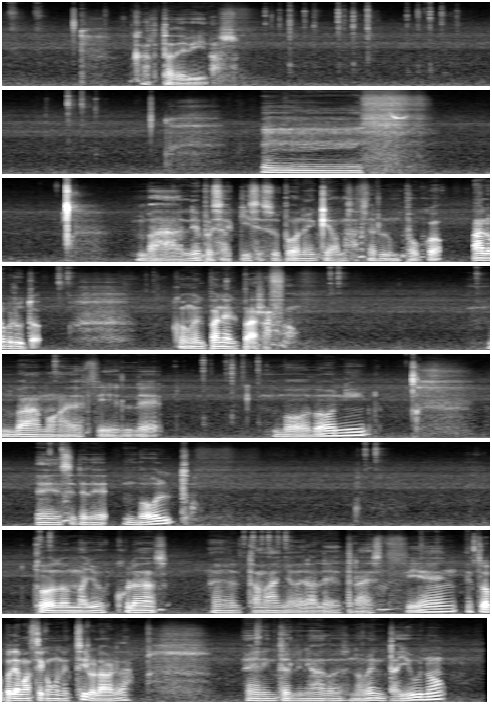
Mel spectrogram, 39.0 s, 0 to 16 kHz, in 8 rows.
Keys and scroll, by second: 1.4 super+Tab, 2.6-6.0 typing, 21.4-22.8 typing, 33.2-34.2 typing, 36.6-37.5 typing, 38.0 Tab.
